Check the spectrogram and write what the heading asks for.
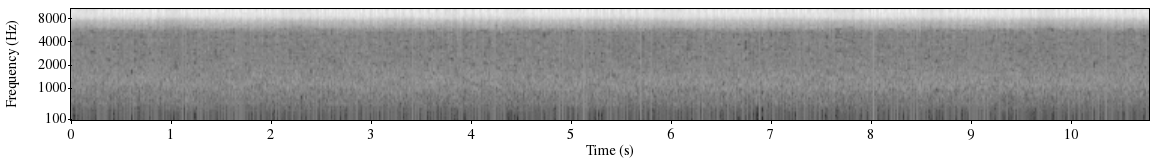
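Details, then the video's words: Steady high trilling of chirping crickets, males rubbing their wings together, forming a seamless bright hiss with gentle pulsing and small swells in loudness. "Most relaxing cricket sound"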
